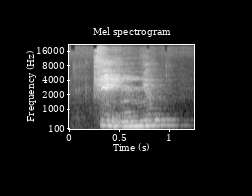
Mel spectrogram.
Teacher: приголосна в кінці значить м'який знак стоїть в кінці слова кінь стоїть в кінці слова і пом'якшує попередній н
